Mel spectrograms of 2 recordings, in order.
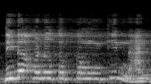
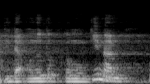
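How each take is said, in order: First: "Tidak menutup kemungkinan" lifted much higher, "tidak" hit hardest; emphatic first take. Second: Said in the usual way. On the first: Shown as a demonstration. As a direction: open high with stress on "tidak". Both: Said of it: "nah, tidak menutup kemungkinan".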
